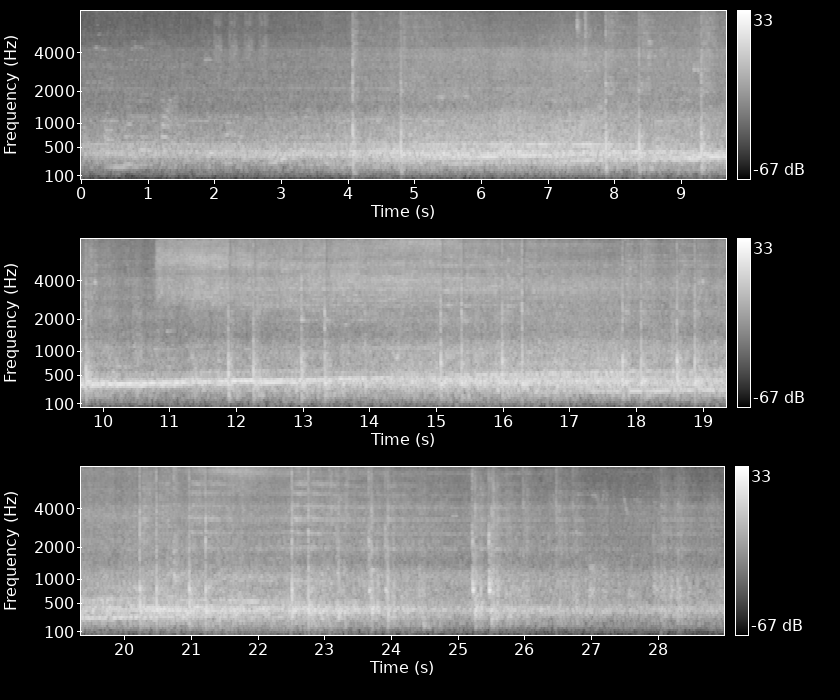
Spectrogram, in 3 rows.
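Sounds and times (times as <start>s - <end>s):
high hiss: 10.7s - 25.2s.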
